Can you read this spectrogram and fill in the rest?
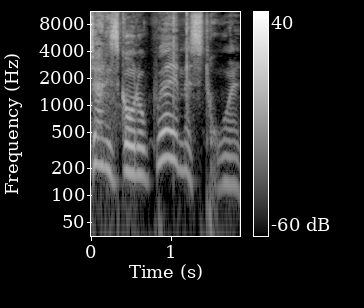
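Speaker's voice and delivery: very high attempted put-on Scottish brogue. Quoting a line from the movie, attempting a Scottish brogue. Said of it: "You got to do like a Scottish brogue".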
